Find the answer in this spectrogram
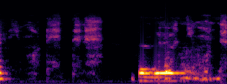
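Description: Faint whispering for the first second or so, then a voice speaking a word or two.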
